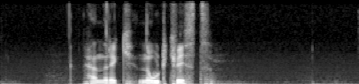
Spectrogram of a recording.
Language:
Swedish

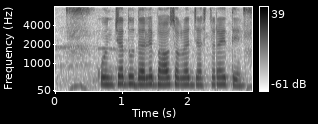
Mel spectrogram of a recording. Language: Marathi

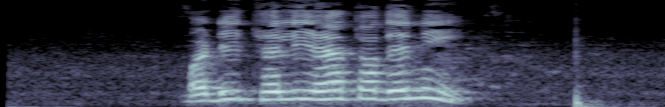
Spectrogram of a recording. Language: Sansi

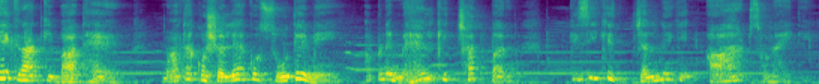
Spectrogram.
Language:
Hindi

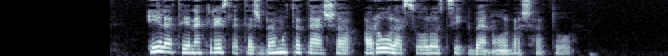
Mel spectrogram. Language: Hungarian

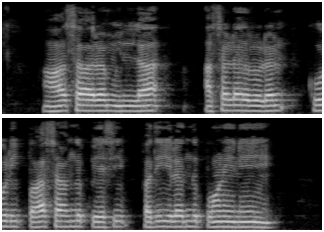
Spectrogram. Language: Tamil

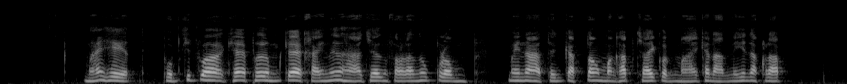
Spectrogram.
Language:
Thai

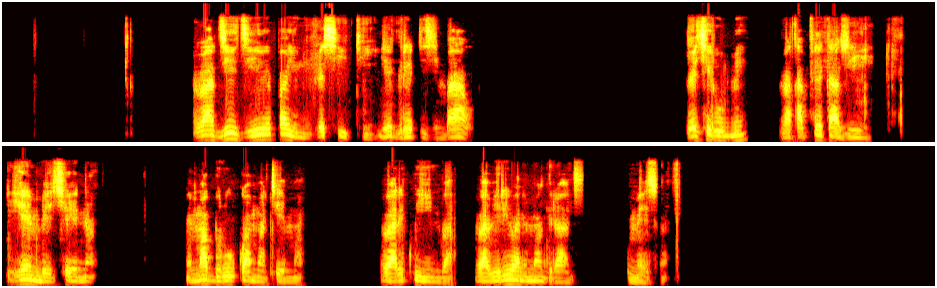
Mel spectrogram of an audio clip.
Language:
Shona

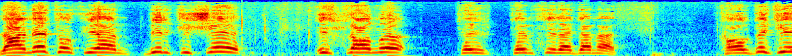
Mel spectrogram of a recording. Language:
Turkish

